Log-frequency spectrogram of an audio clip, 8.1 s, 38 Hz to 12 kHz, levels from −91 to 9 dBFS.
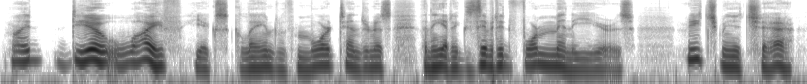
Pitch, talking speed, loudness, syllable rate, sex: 135 Hz, 140 wpm, -20 LUFS, 4.0 syllables/s, male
